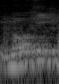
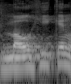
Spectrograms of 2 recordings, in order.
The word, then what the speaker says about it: Mohican: with an A, so Mohican. But the real pronunciation is somewhere in between the two.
